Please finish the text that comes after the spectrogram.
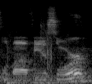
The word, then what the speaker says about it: Leviosaur: Yes, Laviosaur. Nice. Hold on. Let me look at that word so I can say it properly or at least attempt to. Let's see. Leaviosaur. It is Leviosaur.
